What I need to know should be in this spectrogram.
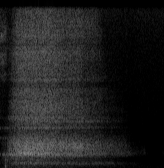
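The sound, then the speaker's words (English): A single deep breath at the end of a guided breathing exercise, airy and breathy, swelling quickly and then fading gradually into silence over nearly two seconds, with no talk. “Breathing in and out. And a final deep breath in and out.”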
